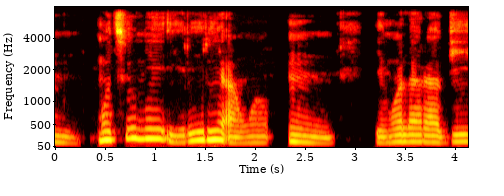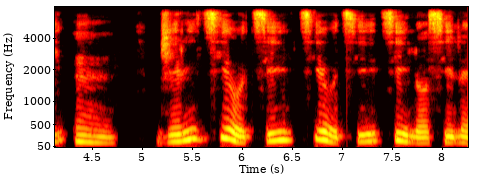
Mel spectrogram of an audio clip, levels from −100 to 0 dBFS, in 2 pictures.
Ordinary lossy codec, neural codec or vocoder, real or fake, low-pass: none; vocoder, 24 kHz, 100 mel bands, Vocos; fake; 7.2 kHz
